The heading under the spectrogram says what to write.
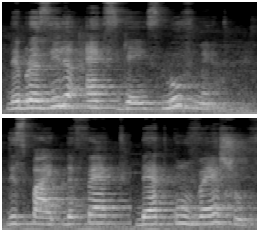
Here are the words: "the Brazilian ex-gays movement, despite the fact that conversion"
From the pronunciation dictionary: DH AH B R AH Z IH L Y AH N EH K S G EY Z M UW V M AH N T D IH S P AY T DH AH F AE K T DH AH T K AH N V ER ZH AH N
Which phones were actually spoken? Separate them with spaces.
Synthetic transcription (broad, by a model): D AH B R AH Z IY L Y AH EH K S G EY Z M UW V M AH N T D IH S P AY T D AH F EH K T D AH T K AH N V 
